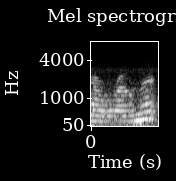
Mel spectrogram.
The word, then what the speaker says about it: aroma: The next sound in aroma is R, O, It is not spelled with a U, it's spelled with an A because it's the schwa. So aroma has two schwas.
